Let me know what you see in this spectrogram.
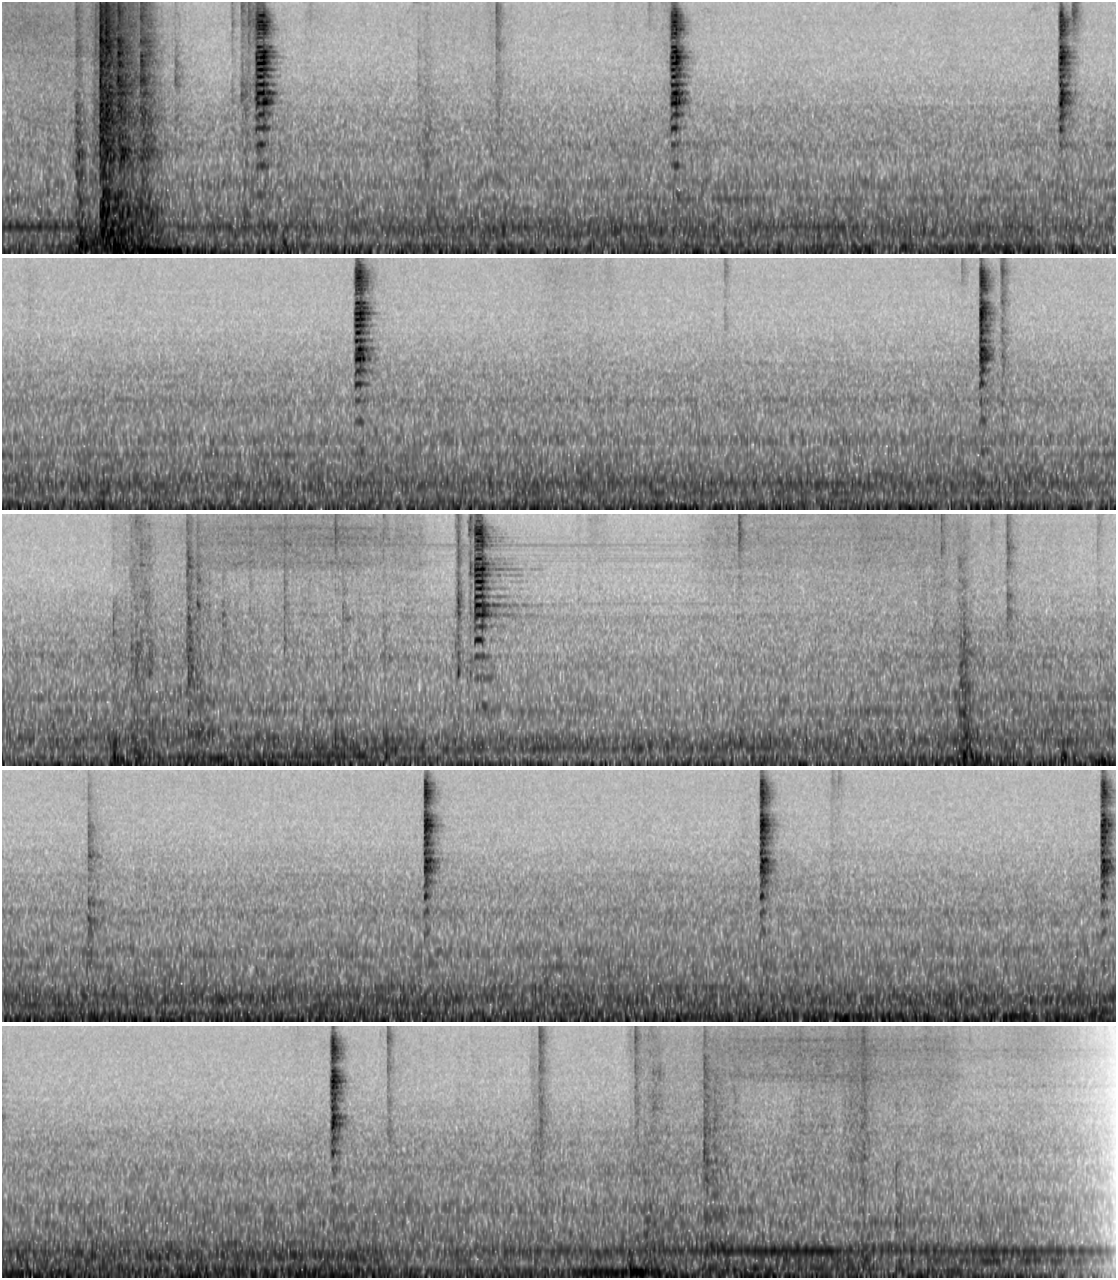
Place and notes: Mississippi Parking Garage Elevator, Lawrence, Kansas, USA - MS Parking Garage Elevator
Recording of trip on elevator in Mississippi Parking Garage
